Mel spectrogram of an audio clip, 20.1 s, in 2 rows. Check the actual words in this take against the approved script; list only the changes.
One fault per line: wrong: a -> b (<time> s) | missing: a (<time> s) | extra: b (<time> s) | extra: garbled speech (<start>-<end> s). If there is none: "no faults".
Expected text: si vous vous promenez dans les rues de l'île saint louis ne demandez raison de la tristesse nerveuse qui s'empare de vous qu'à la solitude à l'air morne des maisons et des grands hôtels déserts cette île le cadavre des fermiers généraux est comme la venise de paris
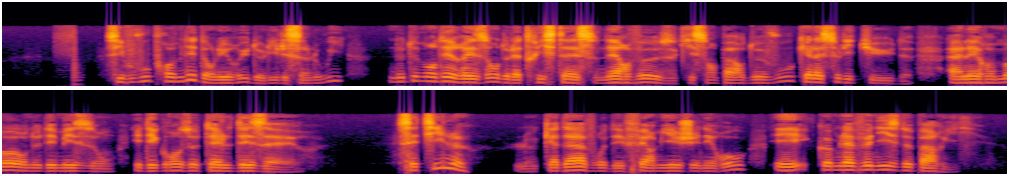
no faults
